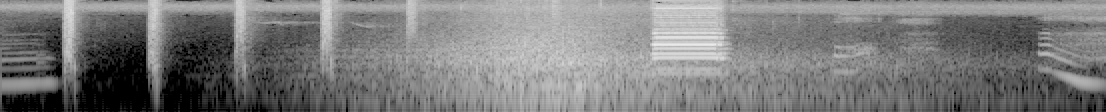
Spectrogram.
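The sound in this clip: A car drives past with a swelling rush of engine and road noise and gives one short horn toot near its loudest point; a few sharp clicks come before it, with faint chirping in the background.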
